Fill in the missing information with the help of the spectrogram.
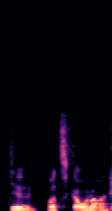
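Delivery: a spirit asking gently what's happening; Guinevere's puzzled voice. Retold or imitated. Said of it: "Guinevere's standing here and she's like".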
